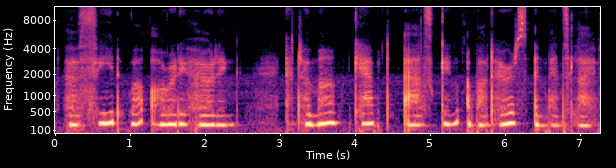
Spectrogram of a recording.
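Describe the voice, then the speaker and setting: Soft-spoken and whispering, the speaker goes at a very slow pace. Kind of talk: story narration. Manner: soft-spoken, whispering.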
